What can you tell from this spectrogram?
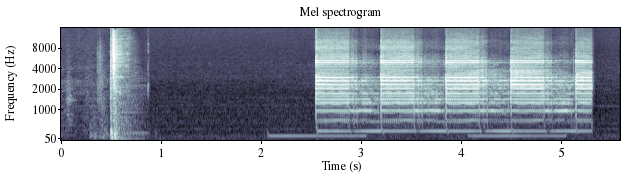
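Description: A sharp knock about half a second in, then an iPhone timer going off at zero: the phone buzzes in pulses of about a second and a loud repeating alarm tone plays for nearly three seconds, then cuts off suddenly.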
